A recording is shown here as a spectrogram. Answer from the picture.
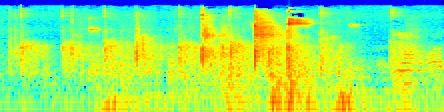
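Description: Table tennis ball being hit back and forth in a rally: a quick series of sharp clicks off the bats and the table, about three a second, with low thuds underneath.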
